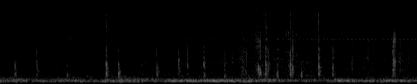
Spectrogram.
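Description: Faint, irregular light ticks and rustles of a kitten moving and sniffing among heather and grass, over a low steady hum.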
